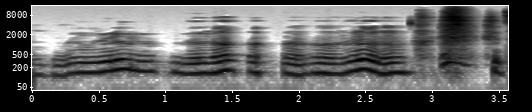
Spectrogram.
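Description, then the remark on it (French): A voice hums sustained, wavering tones in three squeezed bursts, imitating an accordion with the mouth, then ends with a sharp breathy gasp. The sound is fairly loud, with no other sounds around it. “c'est pas du tout un bruit d'accordéon, mais comment tu veux faire un bruit d'accordéon avec tes bouches, mais C'est pas possible.”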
